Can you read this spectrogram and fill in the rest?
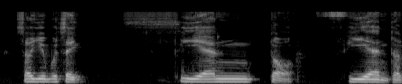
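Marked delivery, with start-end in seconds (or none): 1.3-4.0 Castilian Spanish accent. Showing learners how a number is said in Spain: Spain Spanish accent. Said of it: "So in Spain".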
